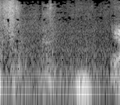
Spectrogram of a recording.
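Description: Close breath noise on a handheld microphone: a sharp puff of breath at the start, then a low breathy sound from the throat about a second and a half in.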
